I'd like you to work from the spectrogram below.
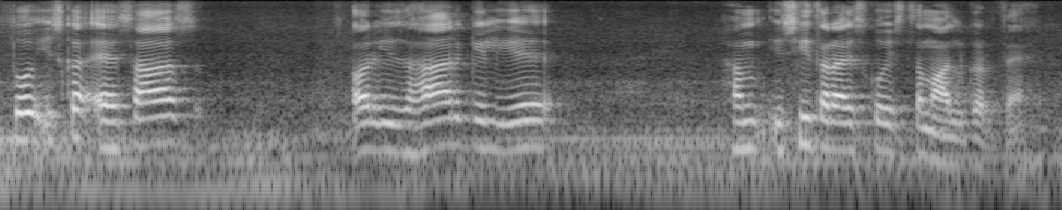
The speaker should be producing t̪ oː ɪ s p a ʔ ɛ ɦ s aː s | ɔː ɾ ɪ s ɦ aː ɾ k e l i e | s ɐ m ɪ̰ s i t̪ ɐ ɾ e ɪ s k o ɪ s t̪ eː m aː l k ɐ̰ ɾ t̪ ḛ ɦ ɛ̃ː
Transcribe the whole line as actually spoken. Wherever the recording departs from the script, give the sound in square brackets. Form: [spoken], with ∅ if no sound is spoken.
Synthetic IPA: t̪ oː ɪ s [k] a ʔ ɛ ɦ s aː s | ɔː ɾ ɪ [z] ɦ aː ɾ k e l i e | [h] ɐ m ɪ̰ s i t̪ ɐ ɾ [a] ɪ s k o ɪ s t̪ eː m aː l k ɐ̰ ɾ t̪ ḛ ɦ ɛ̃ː

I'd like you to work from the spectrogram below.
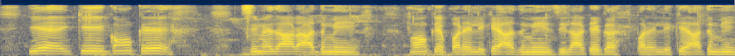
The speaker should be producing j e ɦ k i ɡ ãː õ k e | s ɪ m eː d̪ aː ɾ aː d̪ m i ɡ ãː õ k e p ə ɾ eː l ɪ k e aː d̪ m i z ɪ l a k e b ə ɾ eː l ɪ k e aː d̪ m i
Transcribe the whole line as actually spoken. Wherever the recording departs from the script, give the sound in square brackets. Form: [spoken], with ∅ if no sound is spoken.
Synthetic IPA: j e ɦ k i ɡ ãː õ k e | [z] ɪ m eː d̪ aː ɾ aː d̪ m i ɡ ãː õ k e p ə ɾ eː l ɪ k e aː d̪ m i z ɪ l a k e [p] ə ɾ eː l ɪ k e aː d̪ m i

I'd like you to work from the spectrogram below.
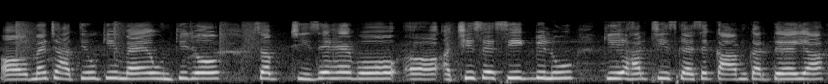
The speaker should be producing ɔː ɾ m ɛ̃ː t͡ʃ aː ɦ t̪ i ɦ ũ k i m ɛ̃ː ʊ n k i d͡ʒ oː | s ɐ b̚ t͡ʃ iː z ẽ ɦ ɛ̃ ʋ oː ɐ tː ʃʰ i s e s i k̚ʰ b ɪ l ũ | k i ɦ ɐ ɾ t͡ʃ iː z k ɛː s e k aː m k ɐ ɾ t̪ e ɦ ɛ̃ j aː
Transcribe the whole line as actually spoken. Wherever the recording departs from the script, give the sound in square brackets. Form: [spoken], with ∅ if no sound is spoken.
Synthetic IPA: ɔː ɾ m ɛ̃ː t͡ʃ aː ɦ t̪ i ɦ ũ k i m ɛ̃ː ʊ n k i d͡ʒ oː | s ɐ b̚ t͡ʃ iː z ẽ ɦ ɛ̃ ʋ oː ɐ tː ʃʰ i s e s [iː] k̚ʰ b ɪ l ũ | k i ɦ ɐ ɾ t͡ʃ iː z k ɛː s e k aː m k ɐ ɾ t̪ e ɦ ɛ̃ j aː

